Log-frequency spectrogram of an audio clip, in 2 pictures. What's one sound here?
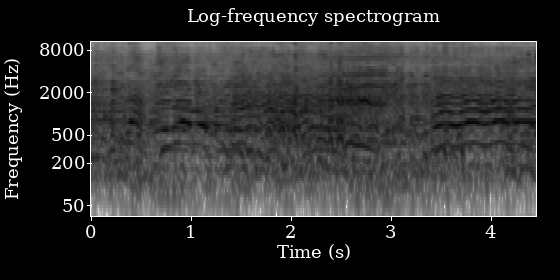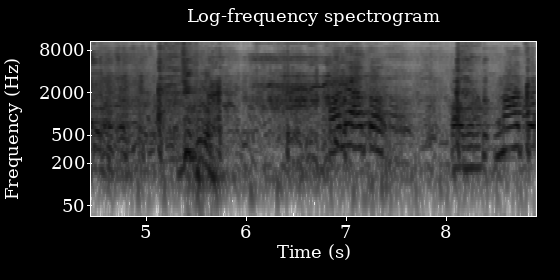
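A man sings loudly through a microphone over loudspeakers with vibrato.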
